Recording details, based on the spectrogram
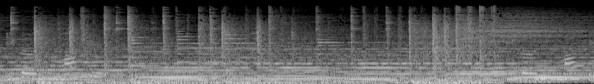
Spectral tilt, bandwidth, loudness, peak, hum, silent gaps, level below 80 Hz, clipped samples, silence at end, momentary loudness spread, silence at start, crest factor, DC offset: -5 dB/octave; 17 kHz; -17 LUFS; -2 dBFS; none; none; -26 dBFS; under 0.1%; 0 s; 3 LU; 0 s; 14 dB; under 0.1%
